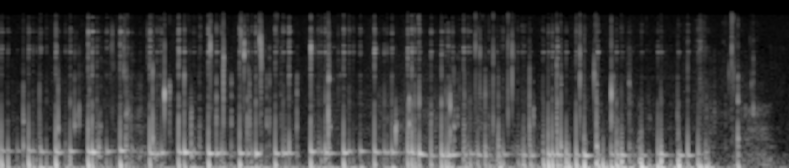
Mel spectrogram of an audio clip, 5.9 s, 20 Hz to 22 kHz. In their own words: 26:40 - fast tapping on mason jar with water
